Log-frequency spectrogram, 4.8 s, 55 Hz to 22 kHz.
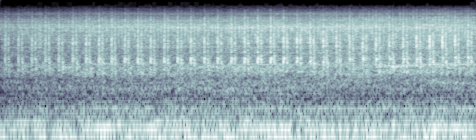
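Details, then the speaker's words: Vauxhall Vectra Envoy 1.6 8v 75bhp, S-reg, about 80,000 miles, at steady low idle: fast even ticking from a noisy cam or follower, blamed on many short journeys rather than overall wear; otherwise runs sweet. "because the cam or one of the followers is a little bit noisy on this engine, which isn't so much down to overall wear, it's down to the fact that it's spent its life doing an awful lot of short journeys."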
